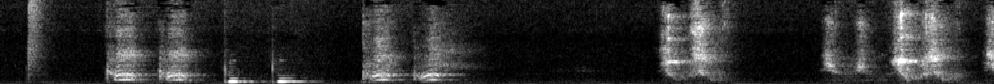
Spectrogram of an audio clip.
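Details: Captive Nanday conure vocalizing toward its mirror in a small room: bursts of nasal, harmonic squawks and chattering notes in quick pairs, each lasting under a second, followed by rougher raspy screeches.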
